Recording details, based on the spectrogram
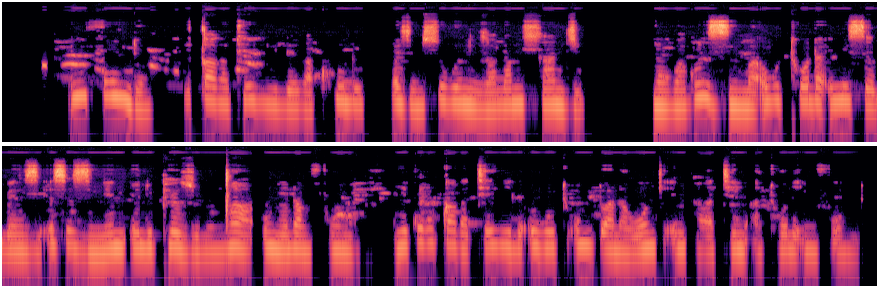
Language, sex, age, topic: North Ndebele, male, 36-49, education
